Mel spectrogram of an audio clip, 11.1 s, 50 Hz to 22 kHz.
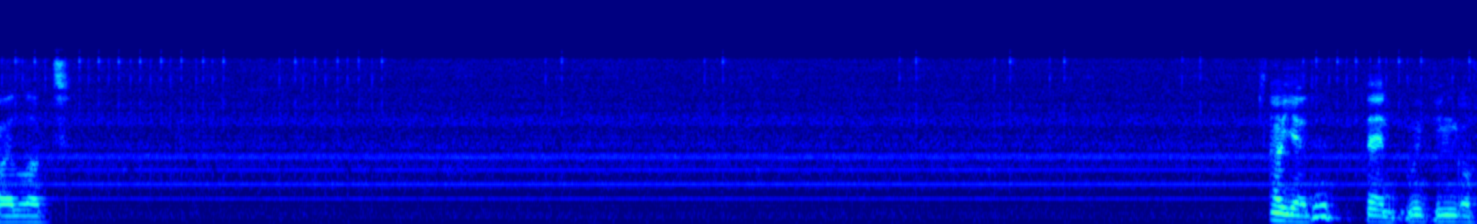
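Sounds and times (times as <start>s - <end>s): faint computer clicks: 0.0s - 3.0s, 4.0s - 4.4s, 5.2s - 5.6s, 6.7s - 8.2s, 8.8s - 11.0s
electrical hum and hiss: 0.0s - 11.0s.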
